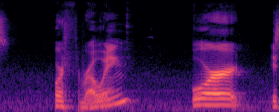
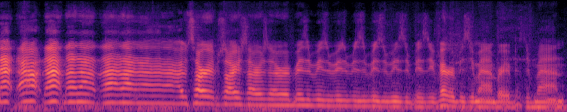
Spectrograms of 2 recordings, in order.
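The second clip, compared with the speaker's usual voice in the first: curt, dismissive, repetitive delivery; 3 semitones higher than usual. Acting out the player refusing to hunt beasts: mock dismissive player. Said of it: "You're like".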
